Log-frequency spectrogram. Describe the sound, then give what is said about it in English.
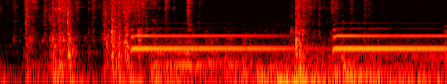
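A car being driven produces steady road and engine noise, with brief rattles early on and a continuous tonal whine that enters about a third of the way in and holds to the end. “I am driving home.”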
